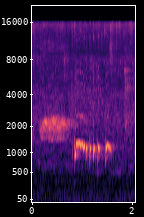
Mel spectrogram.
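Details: Zebra dove in lively song. A soft, higher, drawn-out whistle from another bird comes first, then the dove's slurred coo runs into a fast series of staccato notes and ends on one longer note.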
